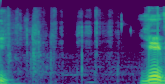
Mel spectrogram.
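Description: Speech reading out quiz answer options, breaking off just after the start and resuming near the end; the pause between is nearly silent apart from a few faint ticks.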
